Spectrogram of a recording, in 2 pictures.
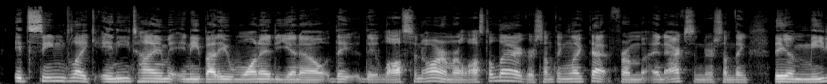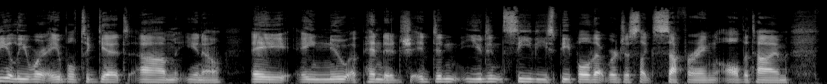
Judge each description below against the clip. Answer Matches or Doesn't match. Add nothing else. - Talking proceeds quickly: Doesn't match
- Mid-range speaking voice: Doesn't match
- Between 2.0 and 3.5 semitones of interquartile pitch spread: Matches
